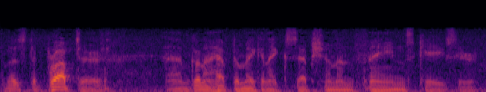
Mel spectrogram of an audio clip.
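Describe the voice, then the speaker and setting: An actor playing a weary, stern Western marshal in a 1950s radio drama, speaking in a terse, grave, measured way. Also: male voice, very deep voice, lively intonation, slight background noise. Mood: stern, steady. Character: weary, stern frontier town marshal, grown man. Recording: dull lo-fi 1950s radio recording.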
